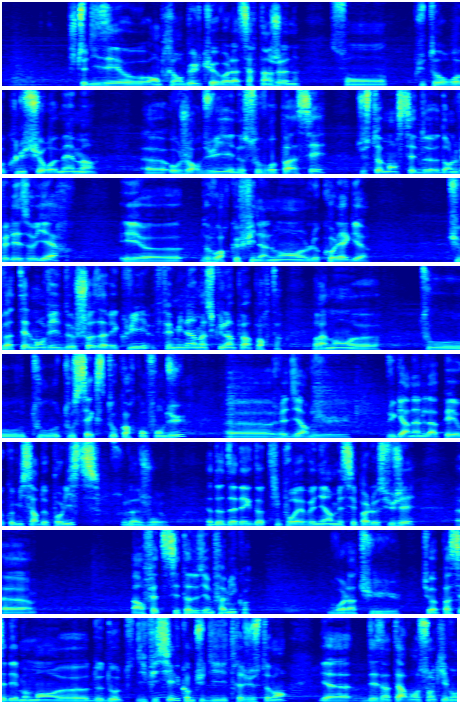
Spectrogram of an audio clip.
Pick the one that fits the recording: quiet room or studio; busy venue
busy venue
